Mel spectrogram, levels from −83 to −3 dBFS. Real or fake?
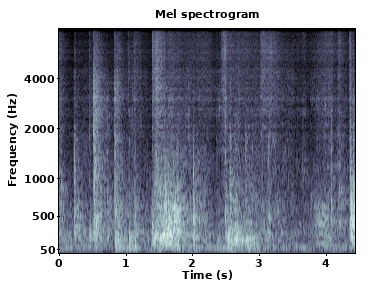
fake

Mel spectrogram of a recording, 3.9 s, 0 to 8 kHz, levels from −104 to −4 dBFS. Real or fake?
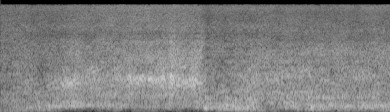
fake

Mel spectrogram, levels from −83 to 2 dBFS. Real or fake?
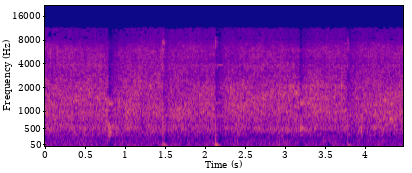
real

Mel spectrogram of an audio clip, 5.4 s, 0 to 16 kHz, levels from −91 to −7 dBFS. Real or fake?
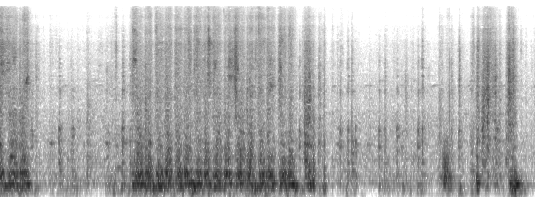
real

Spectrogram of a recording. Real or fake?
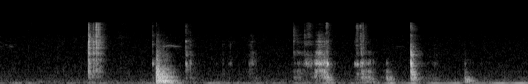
real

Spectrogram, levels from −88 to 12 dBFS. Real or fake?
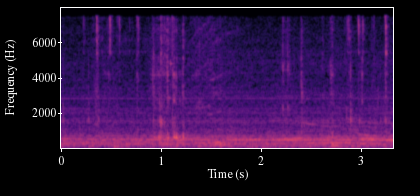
real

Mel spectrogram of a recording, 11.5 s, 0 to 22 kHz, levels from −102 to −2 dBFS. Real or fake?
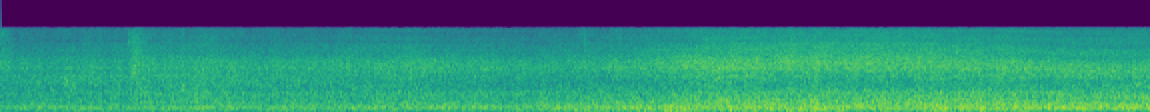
real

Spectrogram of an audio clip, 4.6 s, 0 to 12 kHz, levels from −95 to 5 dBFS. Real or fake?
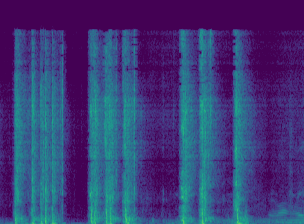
fake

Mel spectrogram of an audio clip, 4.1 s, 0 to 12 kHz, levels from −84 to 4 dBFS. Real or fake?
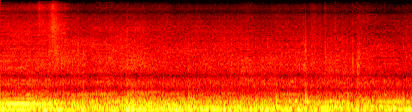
fake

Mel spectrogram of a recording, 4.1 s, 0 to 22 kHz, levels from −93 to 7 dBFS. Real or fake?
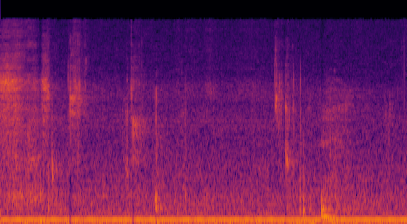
real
